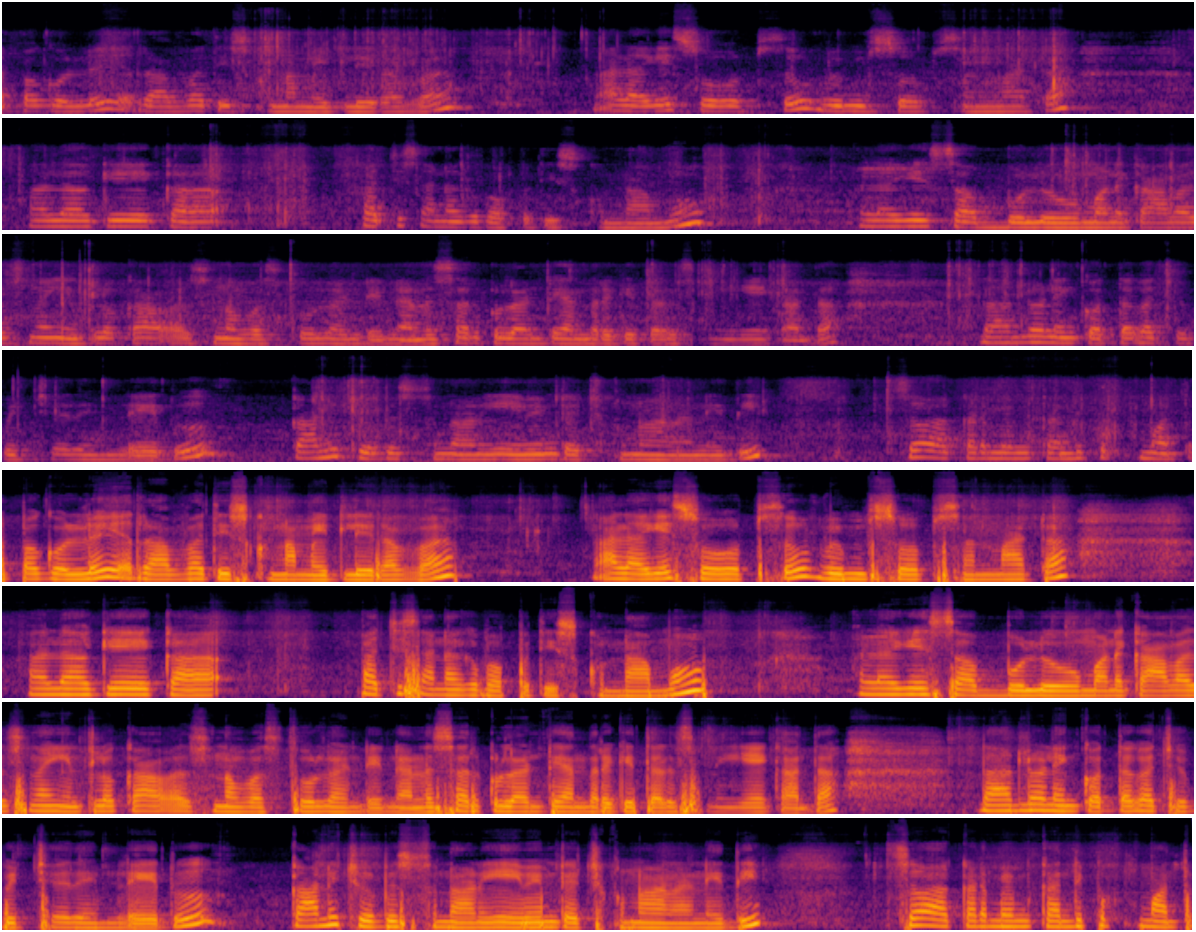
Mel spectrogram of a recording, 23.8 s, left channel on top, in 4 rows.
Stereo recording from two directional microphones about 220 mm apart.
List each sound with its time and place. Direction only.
0.1 s speech: 50° right (ahead or behind)
6.1 s speech: 45° right (ahead or behind)
10.2 s speech: 45° right (ahead or behind)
